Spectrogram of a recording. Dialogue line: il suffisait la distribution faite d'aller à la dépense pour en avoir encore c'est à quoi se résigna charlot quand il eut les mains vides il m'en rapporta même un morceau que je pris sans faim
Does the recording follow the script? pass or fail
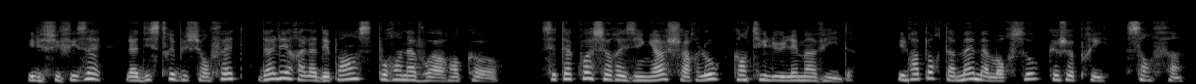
fail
